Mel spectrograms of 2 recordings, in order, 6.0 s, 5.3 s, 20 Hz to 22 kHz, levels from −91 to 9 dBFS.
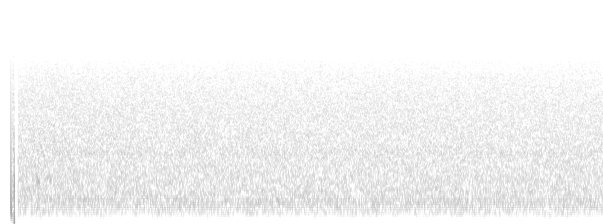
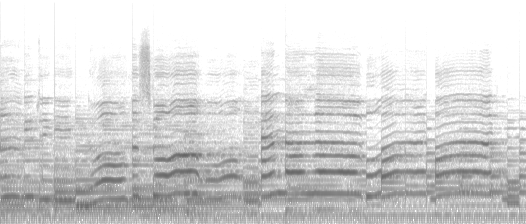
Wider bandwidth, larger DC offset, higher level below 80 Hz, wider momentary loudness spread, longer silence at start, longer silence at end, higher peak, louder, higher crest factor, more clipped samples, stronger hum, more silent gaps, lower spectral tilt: second, 10 kHz vs over 20 kHz; neither; second, -88 dBFS vs -66 dBFS; second, 1 LU vs 6 LU; about the same, 0.1 s vs 0 s; about the same, 0 s vs 0 s; second, -38 dBFS vs -22 dBFS; second, -63 LUFS vs -37 LUFS; first, 28 dB vs 14 dB; neither; neither; neither; second, -1.5 dB/octave vs -4.5 dB/octave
